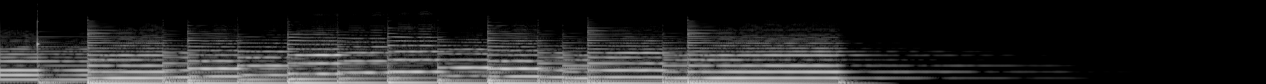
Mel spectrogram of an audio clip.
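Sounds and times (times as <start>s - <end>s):
national anthem music: 0.0s - 9.8s.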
